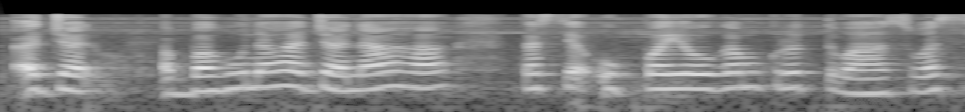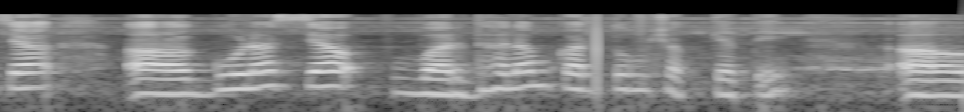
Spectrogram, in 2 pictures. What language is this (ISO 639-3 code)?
san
